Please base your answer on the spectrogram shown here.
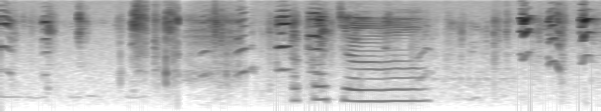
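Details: Pomeranian puppies at a Pomeranian kennel give high, squeaky whimpers and one longer, steady nasal whine.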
